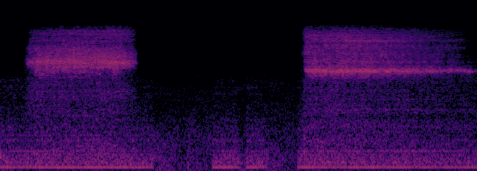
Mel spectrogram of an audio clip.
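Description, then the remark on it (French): A deep breath drawn in and then let out during a guided relaxation session, two long airy rushes separated by a short pause, over a low steady hum with no talking. “Alors, une respiration.”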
